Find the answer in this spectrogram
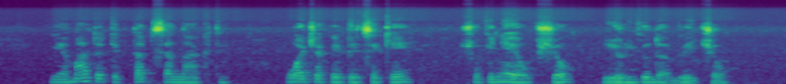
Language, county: Lithuanian, Šiauliai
